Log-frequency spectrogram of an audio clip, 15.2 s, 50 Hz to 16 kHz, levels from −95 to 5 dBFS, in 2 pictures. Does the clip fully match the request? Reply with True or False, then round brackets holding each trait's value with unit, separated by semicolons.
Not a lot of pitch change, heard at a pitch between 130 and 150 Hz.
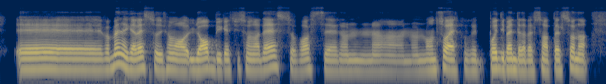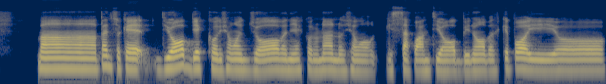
True (2.0 semitones; 135 Hz)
